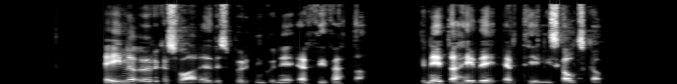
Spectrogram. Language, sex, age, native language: Icelandic, male, 30-39, Icelandic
